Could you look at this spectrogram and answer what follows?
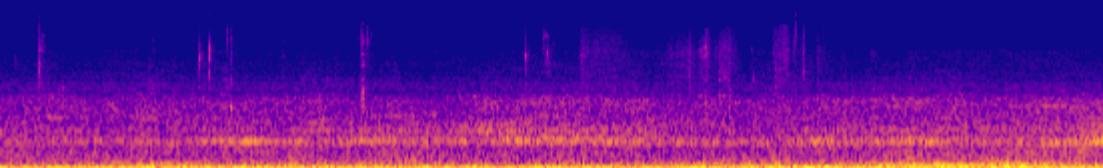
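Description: Steady low rumble inside a semi-truck cab, with a few faint short clicks scattered through it.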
